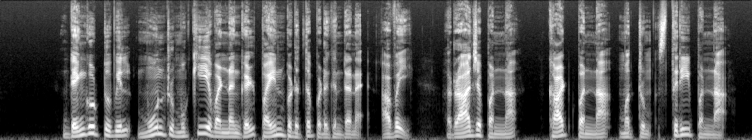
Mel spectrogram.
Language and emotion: Tamil, neutral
